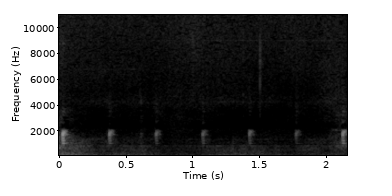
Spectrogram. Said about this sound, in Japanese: 車の中ってこうやってあのウィンカーの音とか入っちゃうんで、あんまり良くないのかなーって思うんですけどね。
